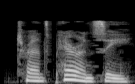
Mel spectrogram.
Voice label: "Transparency", English

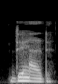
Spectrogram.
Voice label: "Dad", English

